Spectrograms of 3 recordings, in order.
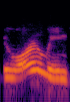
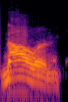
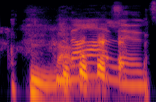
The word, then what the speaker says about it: New Orleans: I walked around saying, "Wow, New Orleans is really cool." And they're like, "No, it's Nowlands." Nolans.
